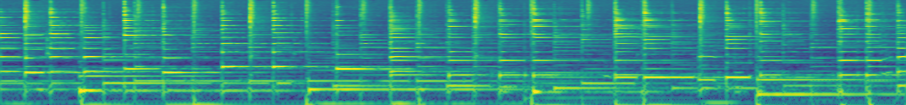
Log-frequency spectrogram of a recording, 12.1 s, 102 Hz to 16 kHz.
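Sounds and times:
acoustic guitar picking notes: 0.0 - 12.0
deep sustained bass: 0.0 - 12.0.

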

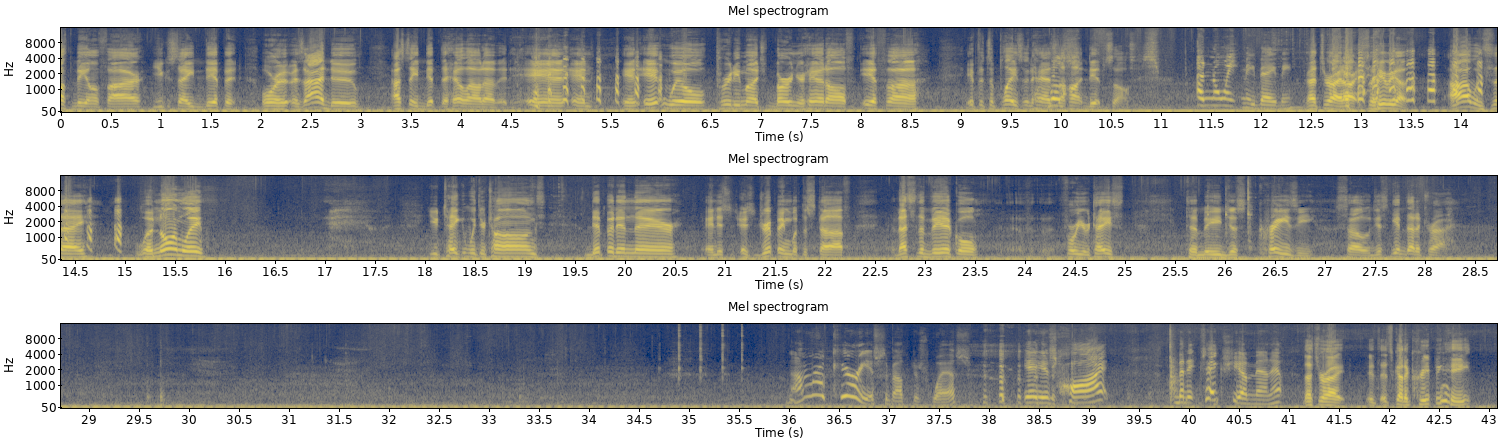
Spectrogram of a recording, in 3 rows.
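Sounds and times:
engine rumbling hum: 0.0 - 43.0.

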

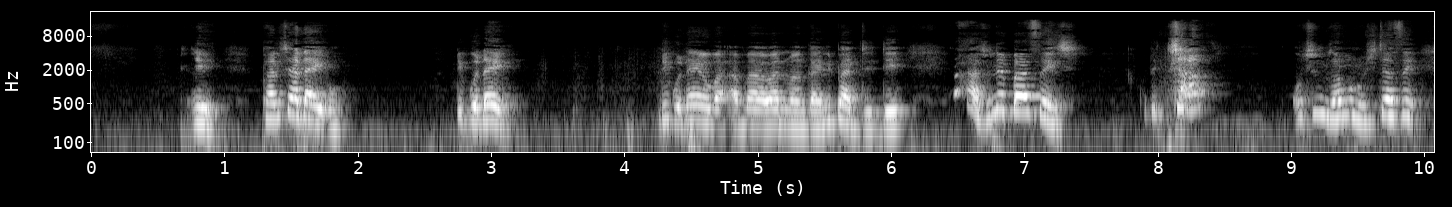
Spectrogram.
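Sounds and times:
person speaking: 0.6 - 10.0.

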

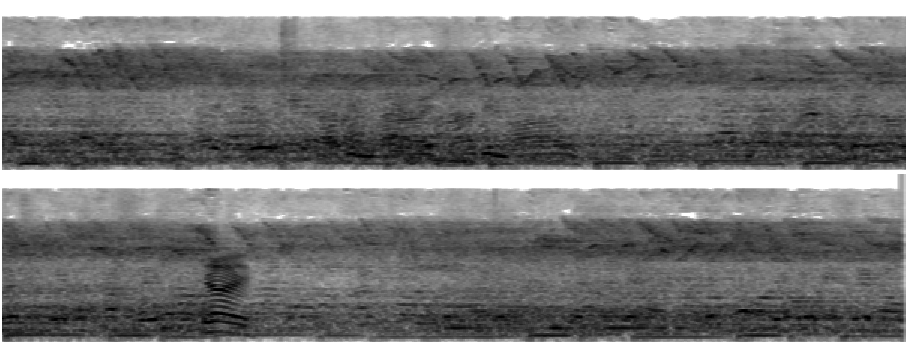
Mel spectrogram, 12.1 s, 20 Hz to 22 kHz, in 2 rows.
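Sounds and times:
songbirds singing and chirping: 0.0 - 12.0.

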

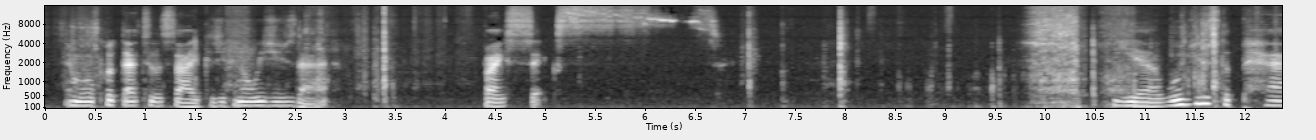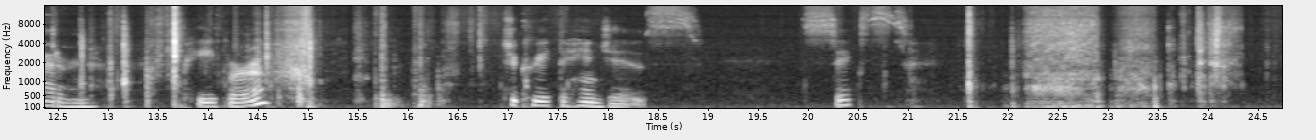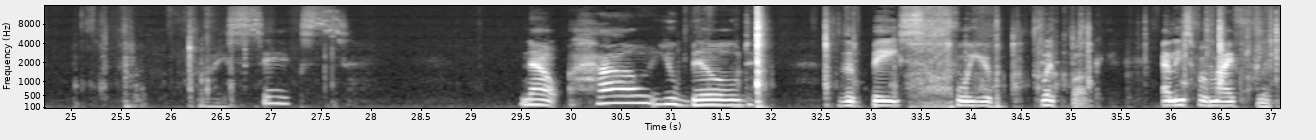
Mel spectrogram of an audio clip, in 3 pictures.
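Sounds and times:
paper trimmer cutting: 9.8 - 10.8, 33.3 - 34.3.

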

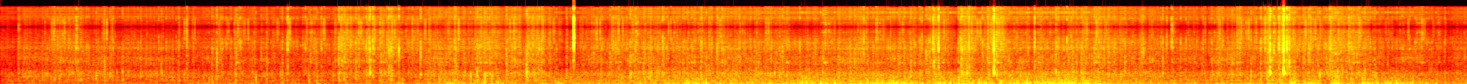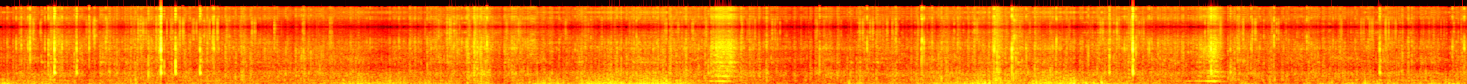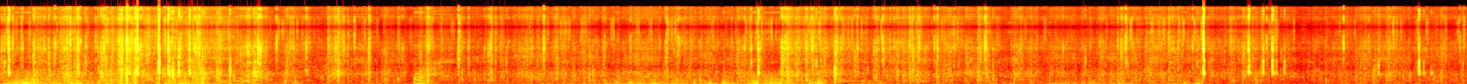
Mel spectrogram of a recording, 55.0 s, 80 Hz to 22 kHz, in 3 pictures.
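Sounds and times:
bike knocking on stones: 0.0 - 55.0
bike tyres rumbling on rocks: 0.0 - 55.0
wind: 0.0 - 55.0.

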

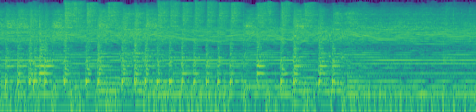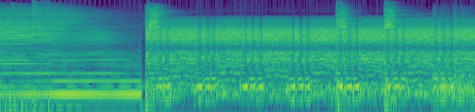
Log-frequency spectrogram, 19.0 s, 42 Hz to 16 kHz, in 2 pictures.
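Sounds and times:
cymbal crashes: 0.0 - 11.4
ringing distorted guitar chord: 0.0 - 19.0
thrash band playing fast riff: 0.0 - 19.0.

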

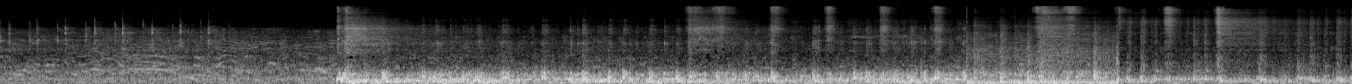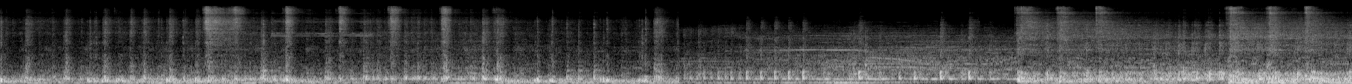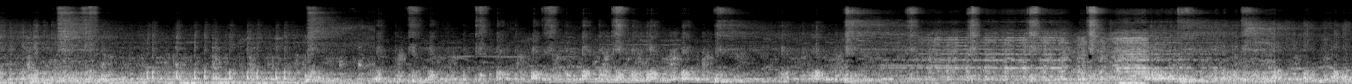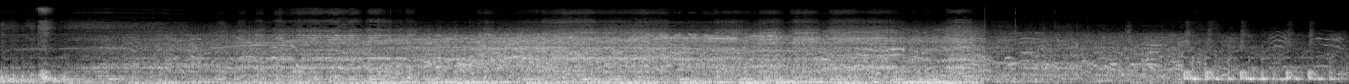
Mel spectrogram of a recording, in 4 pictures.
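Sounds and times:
marching band drums and brass: 0.0 - 54.0.

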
